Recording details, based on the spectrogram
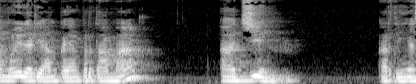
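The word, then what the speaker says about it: один: Ajin. Artinya 1 ya. Jadi ini huruf D tapi dibaca kayak J ya teman-teman. Jadi bacanya bukan Adin tapi Ajin.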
